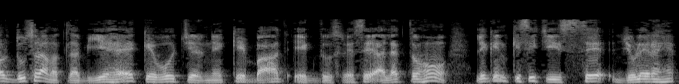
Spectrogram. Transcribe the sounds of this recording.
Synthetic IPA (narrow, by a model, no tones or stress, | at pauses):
ɔːɾd̪uːsɾamɐt̪ləbjeɦɛkeʋot͡ʃɪɾnekḛba̰ːd̪ḛːk̚d̪uːsɾḛsḛɐ̰ləɡ̚t̪oɦõːleːkɪnkɪsit͡ʃiːzsed͡ʒʊɽeɾɐɦẽː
